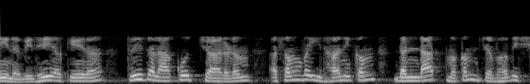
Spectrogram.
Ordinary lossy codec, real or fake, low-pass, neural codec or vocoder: none; real; 3.6 kHz; none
